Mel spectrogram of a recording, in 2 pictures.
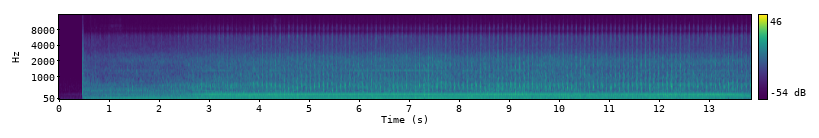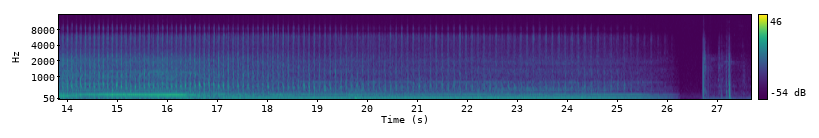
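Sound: helicopter arriving and landing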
